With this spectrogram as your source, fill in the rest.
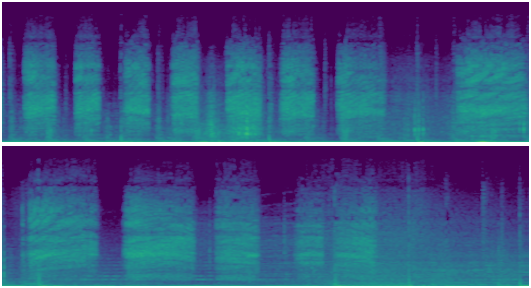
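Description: An aerosol can of rust protective coating hisses onto metal rocker panels in repeated short and long bursts, a close, steady spray with brief pauses between pulls.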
